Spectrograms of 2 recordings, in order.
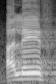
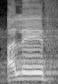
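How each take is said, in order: Both takes have the same delivery.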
